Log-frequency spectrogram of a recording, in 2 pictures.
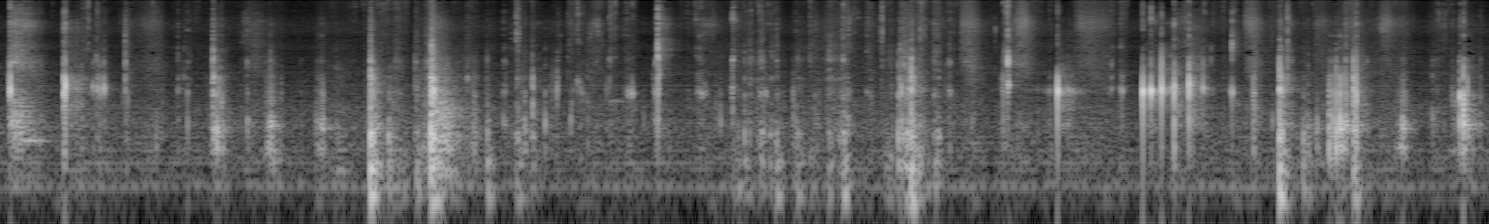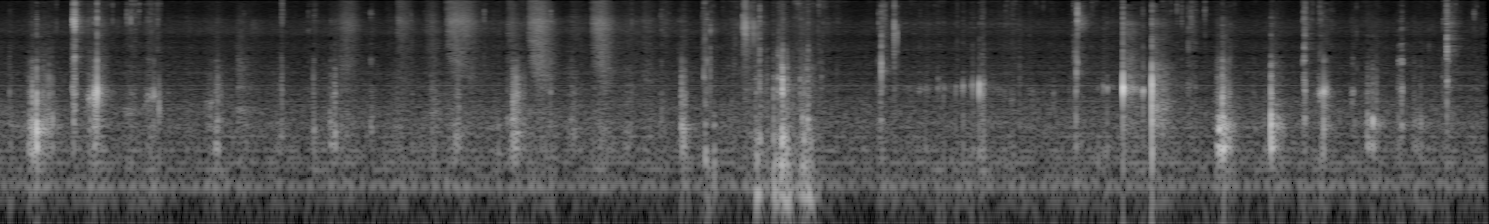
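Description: Close-miked eating of spicy noodles: chewing with many short, sharp, irregular wet mouth clicks throughout.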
